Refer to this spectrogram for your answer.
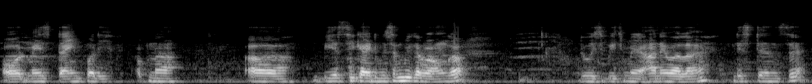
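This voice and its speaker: A man's voice: mid-range voice, steady tone, unhurried, lo-fi sound. A young man in his twenties from India, talking earnestly and reflectively to camera and mixing in English words. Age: 20s. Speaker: vlogger and aspiring doctor. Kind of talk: casual talk to camera.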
